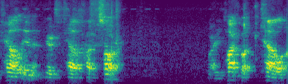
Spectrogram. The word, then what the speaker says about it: Hazor: cities is this one, pronounced Chatzor. Most people say Hazor. Chatzor, and there's a tell there.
